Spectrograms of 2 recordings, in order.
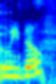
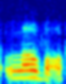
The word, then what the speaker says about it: Louisville: I always call it Louisville, but I got a crash course on how to say it properly. Just put your fist in your mouth and say Louisville.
